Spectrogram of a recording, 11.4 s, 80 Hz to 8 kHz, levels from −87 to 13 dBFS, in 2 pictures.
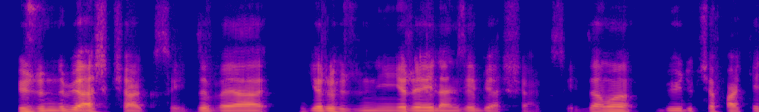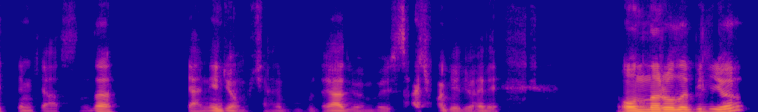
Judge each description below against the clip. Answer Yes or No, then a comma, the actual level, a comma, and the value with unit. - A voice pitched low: Yes, low, 110 Hz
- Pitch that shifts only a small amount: No, average, 3.0 semitones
